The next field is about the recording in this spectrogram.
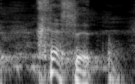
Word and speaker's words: chesed: It's kind of like you clear your throat at the beginning of it when you say chesed. And it's, if you're going to spell it in English, it'd be C-H-E-S-E-D.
